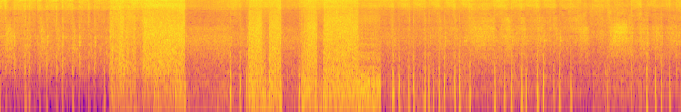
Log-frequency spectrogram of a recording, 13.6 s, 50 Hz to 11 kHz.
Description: CUT50 seems to arc and melt metal and consumables rather than cut cleanly.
